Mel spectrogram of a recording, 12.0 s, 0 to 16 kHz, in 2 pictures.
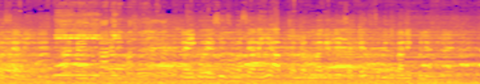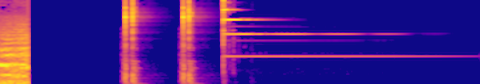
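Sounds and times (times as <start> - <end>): bell ding: 8.8 - 12.0.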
